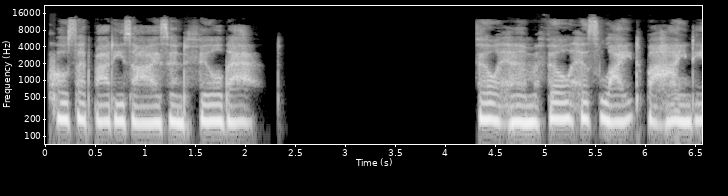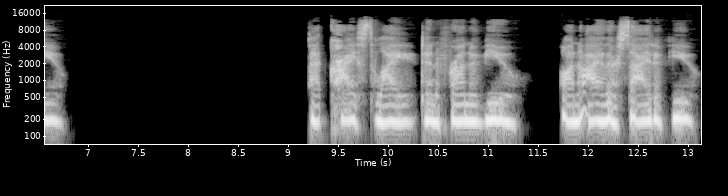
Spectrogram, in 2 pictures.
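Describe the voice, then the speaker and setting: Female spiritual teacher, soft unvoiced whisper, low and even, guided meditation. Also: slow, pauses often, breathy edge, dry recording, clean studio sound.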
